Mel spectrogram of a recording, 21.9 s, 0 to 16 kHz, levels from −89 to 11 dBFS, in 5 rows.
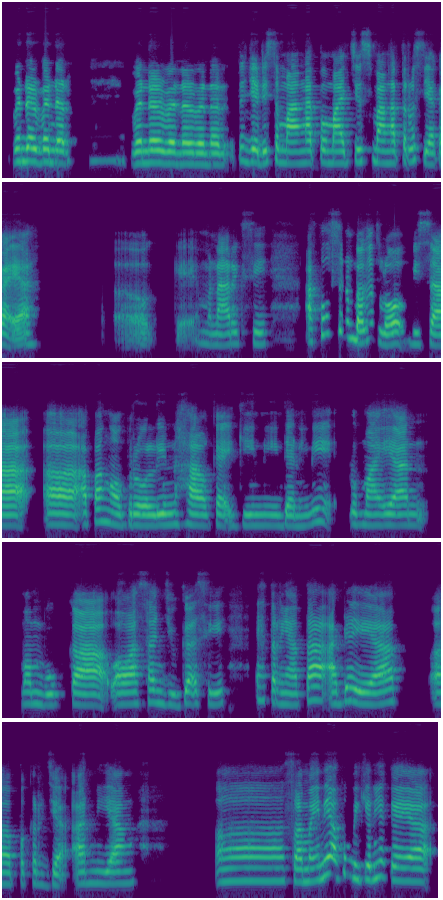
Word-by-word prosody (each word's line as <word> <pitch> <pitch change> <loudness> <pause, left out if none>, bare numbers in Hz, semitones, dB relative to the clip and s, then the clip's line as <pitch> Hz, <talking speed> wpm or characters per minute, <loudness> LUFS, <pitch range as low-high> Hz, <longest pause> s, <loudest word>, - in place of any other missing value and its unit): Benar 250 0 +5
benar. 230 -2 +5 0.7
Benar 220 +2 +6
benar 210 -1 +5
benar. 200 0 +3
Itu 265 - -10
jadi 230 -2 +3
semangat 225 0 +4
pemacu 220 0 +1
semangat 225 -2 +1
terus 250 +1 -4
ya 205 -2 0
Kak - - +1
ya. - - +1 1.2
Oke, 315 +2 -17
menarik 195 +1 -2
sih. 205 -1 -8 0.4
Aku 370 +2 -2
senang 390 -8 -5
banget 225 +8 +2
lho 210 +3 +4
bisa, 185 -3 +4 0.2
eee, 200 -2 +4
apa, 205 +4 -1
ngobrolin 190 -1 -1
hal 190 -2 0
kayak 185 -1 -4
gini, 185 0 -9
dan 180 -1 -5
ini 210 +8 -7 0.2
lumayan 190 -1 -2 0.3
membuka 195 -2 +1
wawasan 210 +2 0
juga 195 +2 -4
sih, 415 +1 -8 0.3
eh 270 - -9
ternyata 220 +5 +2
ada 210 +5 0
ya, 210 -2 +2 0.5
eee, 210 -1 0
pekerjaan 215 +1 -5
yang, 215 0 -1 0.9
eee, 255 +1 -2
selama 245 -1 0
ini 340 +8 +4
aku 370 -1 +3
mikirnya 295 +3 -2
kayak, 255 -2 +3
215 Hz, 130 wpm, -22 LUFS, 195-245 Hz, 1.2 s, Benar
